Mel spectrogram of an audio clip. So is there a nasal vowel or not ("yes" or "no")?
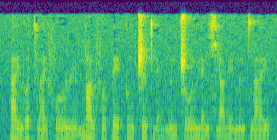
no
